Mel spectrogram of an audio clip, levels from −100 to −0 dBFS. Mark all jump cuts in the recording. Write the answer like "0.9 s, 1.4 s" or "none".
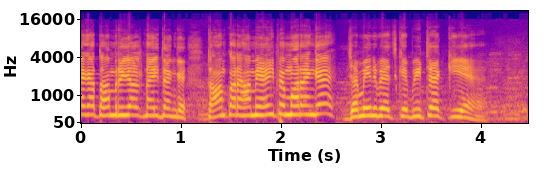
2.5 s

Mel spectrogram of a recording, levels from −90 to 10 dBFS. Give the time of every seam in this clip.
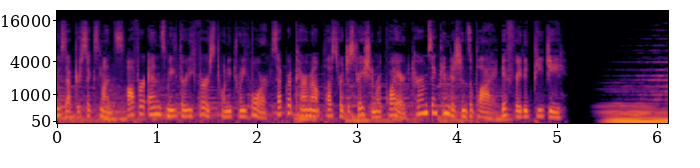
5.2 s

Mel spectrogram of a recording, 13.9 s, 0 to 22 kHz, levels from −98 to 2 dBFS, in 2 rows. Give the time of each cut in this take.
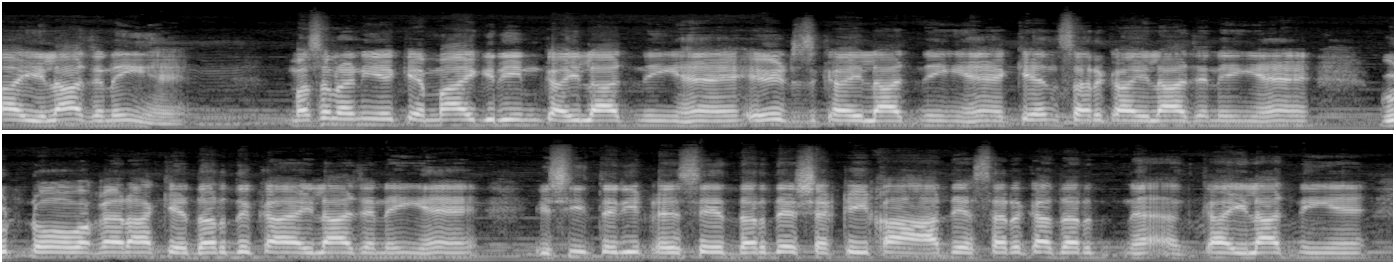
none

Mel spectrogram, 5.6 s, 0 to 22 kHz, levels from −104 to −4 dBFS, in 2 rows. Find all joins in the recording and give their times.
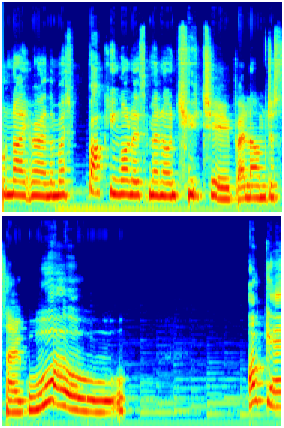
none

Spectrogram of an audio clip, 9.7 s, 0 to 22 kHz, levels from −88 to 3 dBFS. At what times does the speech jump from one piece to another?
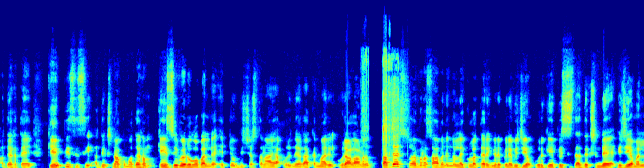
5.6 s

